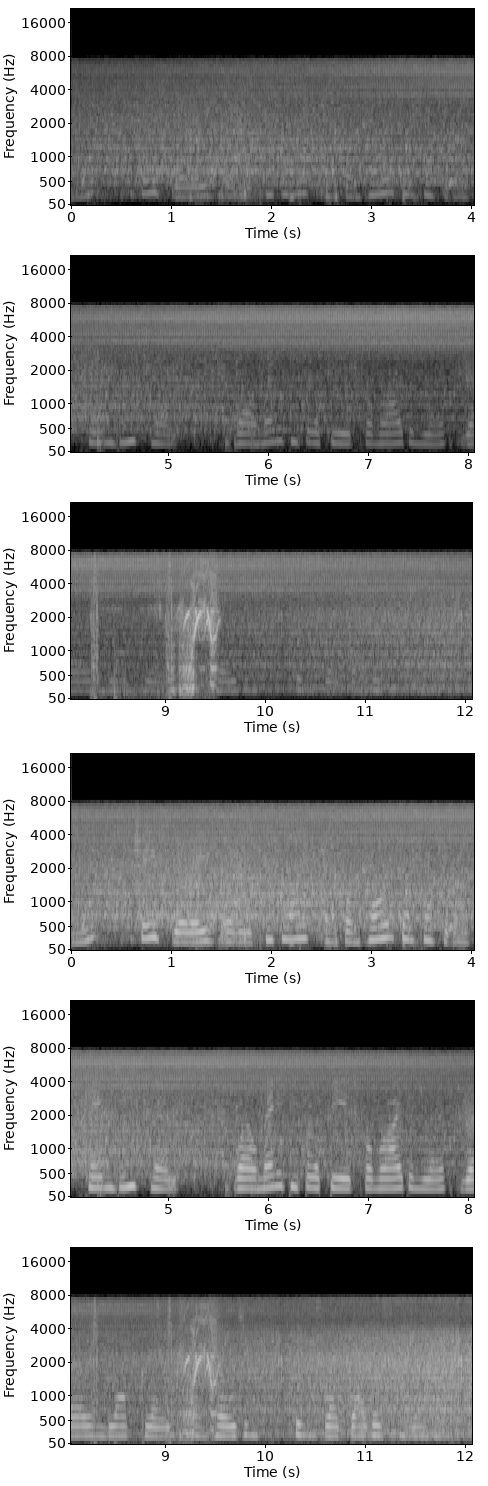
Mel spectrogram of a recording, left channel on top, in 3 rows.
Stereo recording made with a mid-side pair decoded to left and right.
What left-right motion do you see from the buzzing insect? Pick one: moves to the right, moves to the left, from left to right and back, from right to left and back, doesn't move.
moves to the left.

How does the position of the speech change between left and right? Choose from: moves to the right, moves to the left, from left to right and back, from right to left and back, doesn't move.
doesn't move.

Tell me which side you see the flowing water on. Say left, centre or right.
right.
